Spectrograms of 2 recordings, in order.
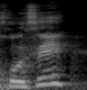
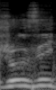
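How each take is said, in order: First: The name is pronounced with a Spanish reading. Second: The name is pronounced with a French reading. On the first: The speaker calls it wrong. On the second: The speaker calls it right.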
